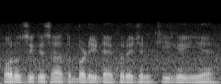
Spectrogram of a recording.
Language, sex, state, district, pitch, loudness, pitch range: Hindi, male, Chandigarh, Chandigarh, 100 Hz, -18 LUFS, 100-105 Hz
